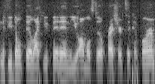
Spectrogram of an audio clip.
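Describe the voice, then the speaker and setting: A man with an American accent speaks in a plain, everyday voice at a fairly quick pace, with ordinary pitch variation. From Philadelphia. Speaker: podcast host. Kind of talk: casual chat.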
